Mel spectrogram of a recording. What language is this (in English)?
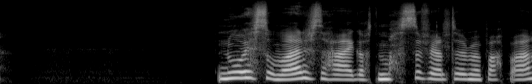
Norwegian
